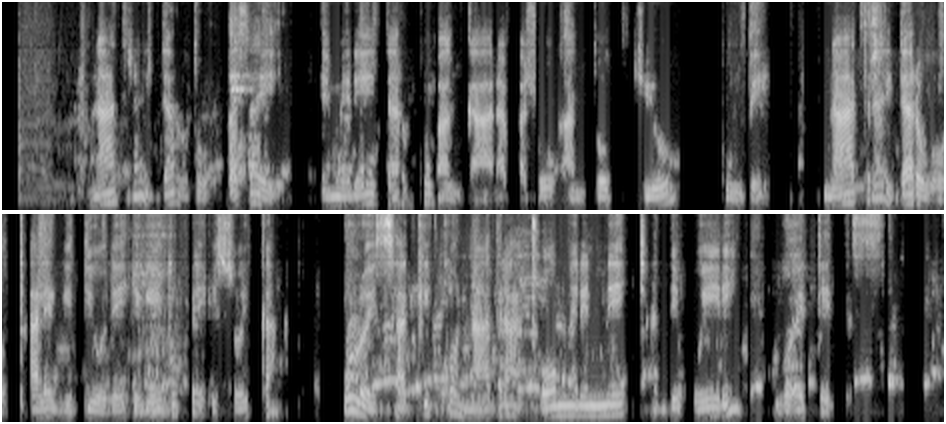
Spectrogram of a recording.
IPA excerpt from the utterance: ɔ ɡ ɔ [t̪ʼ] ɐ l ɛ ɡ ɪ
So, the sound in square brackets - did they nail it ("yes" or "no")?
yes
